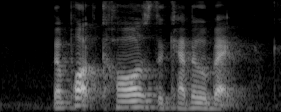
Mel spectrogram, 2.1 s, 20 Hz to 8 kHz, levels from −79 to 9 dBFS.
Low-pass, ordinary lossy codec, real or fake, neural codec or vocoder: none; none; real; none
